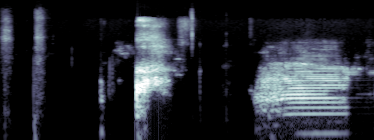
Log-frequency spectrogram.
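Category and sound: tool, power drill drilling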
